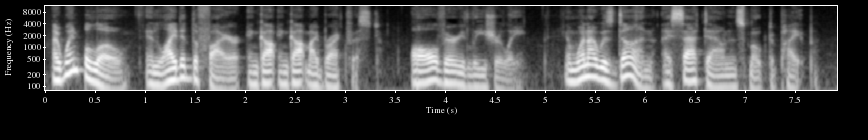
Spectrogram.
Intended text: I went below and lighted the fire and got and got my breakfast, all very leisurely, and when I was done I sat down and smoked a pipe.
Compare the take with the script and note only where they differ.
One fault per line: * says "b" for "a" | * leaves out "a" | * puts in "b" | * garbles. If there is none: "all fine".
all fine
